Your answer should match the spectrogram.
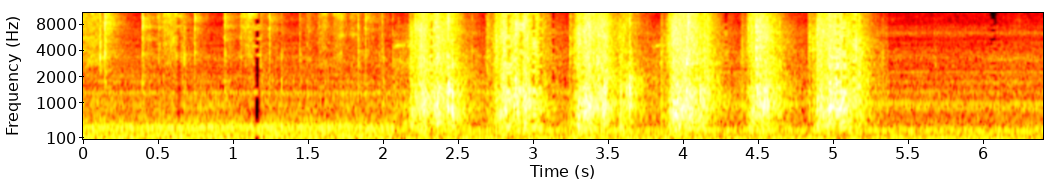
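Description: Fresh cabbage shredded with a handheld cabbage shredder peeler. A few light quick strokes, then about six strong crisp rasping strokes, roughly two a second, that stop about a second before the end.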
